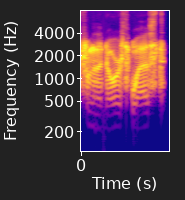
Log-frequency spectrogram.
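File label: "from the northwest", English, USA; DCS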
